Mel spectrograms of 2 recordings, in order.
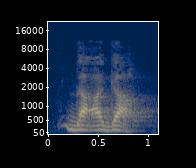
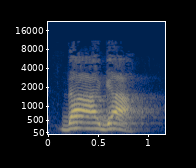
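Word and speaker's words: Da'aga (דאגה): How do you say the word in Hebrew? Worry. Da'aga. Da'aga. Dalit, Aleph, Gimel, Hey.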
